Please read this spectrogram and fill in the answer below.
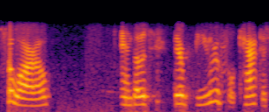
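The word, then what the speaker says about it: Saguaro: if you had some I hear people saying sagaro and because it has the G but it's pronounced Saro and those they're beautiful Cactus and they're most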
